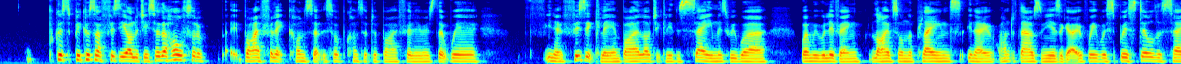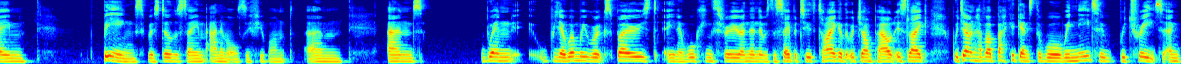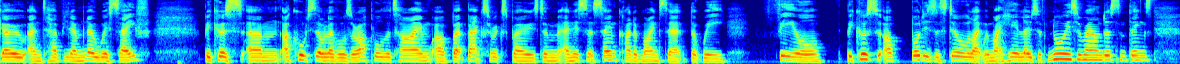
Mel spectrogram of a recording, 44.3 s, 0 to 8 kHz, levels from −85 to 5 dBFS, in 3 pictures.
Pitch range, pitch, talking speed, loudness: 145-175 Hz, 160 Hz, 200 wpm, -20 LUFS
